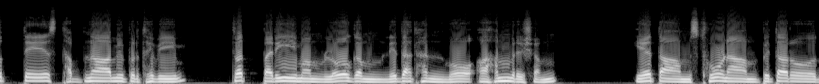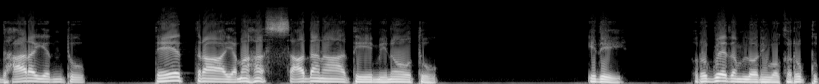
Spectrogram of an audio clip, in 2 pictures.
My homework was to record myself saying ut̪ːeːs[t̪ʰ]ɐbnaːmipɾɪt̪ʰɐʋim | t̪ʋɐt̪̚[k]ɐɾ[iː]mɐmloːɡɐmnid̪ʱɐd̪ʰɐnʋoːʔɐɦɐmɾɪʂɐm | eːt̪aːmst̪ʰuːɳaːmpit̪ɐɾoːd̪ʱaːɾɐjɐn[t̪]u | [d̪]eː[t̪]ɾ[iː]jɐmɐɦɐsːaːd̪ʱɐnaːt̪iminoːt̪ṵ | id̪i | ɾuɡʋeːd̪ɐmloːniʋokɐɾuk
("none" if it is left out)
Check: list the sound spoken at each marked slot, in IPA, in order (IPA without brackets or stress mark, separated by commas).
t̪ʰ, p, iː, t̪, t̪, t̪, aː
